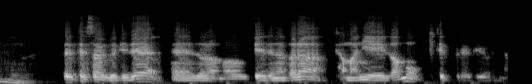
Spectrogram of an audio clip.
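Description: Using a plain, everyday voice, a man speaks at a fairly quick pace with ordinary pitch variation and big swings in loudness. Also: fairly low pitch for a man. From Kitakyushu, Japan. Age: 50s. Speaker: film commission officer. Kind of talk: interview.

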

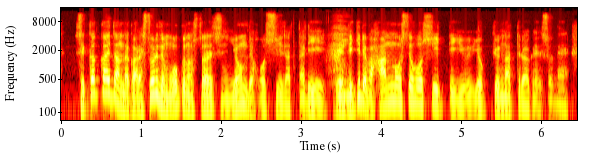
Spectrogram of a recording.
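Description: A man speaks at a very fast pace with hardly any pauses and very wide pitch swings. His pitch is fairly low, and the sound is dry and close with no echo. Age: 40s. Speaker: marketing company executive. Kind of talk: interview. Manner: halting, many fillers.

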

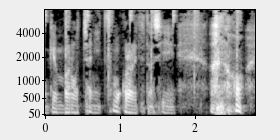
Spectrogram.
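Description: A man talks at a fairly low pitch with ordinary pitch variation. His voice is somewhat breathy. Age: 30s. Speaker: creative agency project leader. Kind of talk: talk to a live audience. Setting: stage with audience.

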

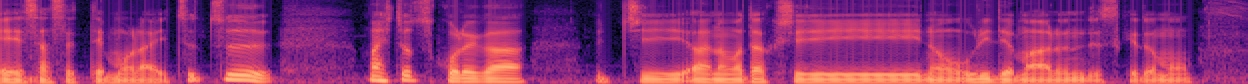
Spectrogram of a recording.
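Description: A man's very deep, low voice with a dark, mellow tone, ordinary pitch variation and a moderate pace, dry and close with no echo against a quiet background. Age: 40s. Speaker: fitness studio owner and trainer. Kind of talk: interview.

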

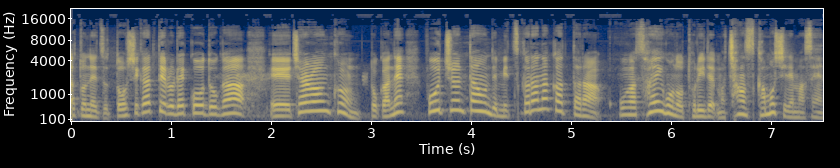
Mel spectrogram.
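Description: A woman talks at a very fast pace in a bright, sharp tone with vocal fry. Her pitch swings very widely and her loudness shifts in big swings. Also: fairly high pitch for a woman. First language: Japanese. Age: 40s. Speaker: radio host. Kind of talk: radio show segment, bilingual.

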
